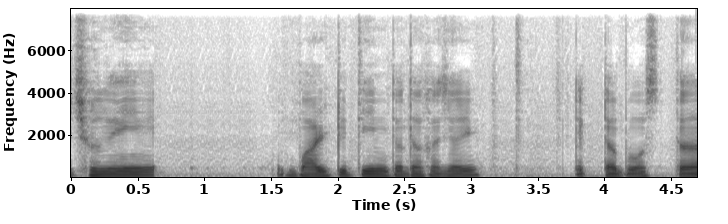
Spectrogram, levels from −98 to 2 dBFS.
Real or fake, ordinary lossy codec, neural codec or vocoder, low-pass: fake; none; codec, 16 kHz, 1 kbps, FunCodec, trained on Chinese and English, 50 frames a second; none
